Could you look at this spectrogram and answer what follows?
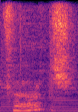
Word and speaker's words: Pfoertsch: And Pfoertsch is a PF, which is not a sound in the American alphabet or in the English alphabet.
